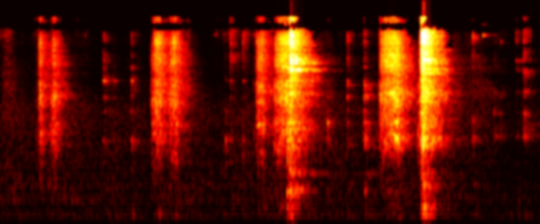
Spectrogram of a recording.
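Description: Cordless drill running the air chamber's bolts down into the metal pump body in four short runs, the later two longer and louder than the first two.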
